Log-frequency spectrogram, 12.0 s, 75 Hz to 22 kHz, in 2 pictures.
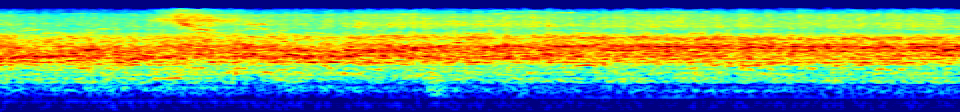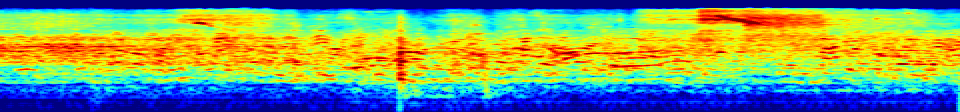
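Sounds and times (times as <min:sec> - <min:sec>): crowd chatter: 0:00.0 - 0:12.0
lorry diesel engine running: 0:00.0 - 0:12.0.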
